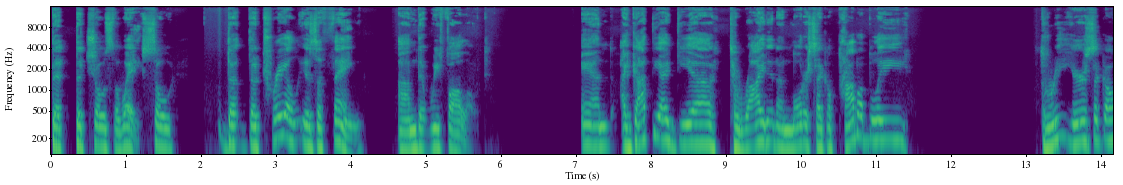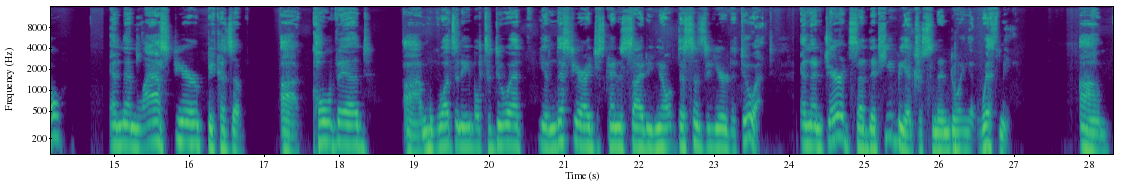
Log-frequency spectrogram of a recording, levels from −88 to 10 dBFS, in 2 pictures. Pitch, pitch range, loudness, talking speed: 145 Hz, 135-160 Hz, -19 LUFS, 160 wpm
